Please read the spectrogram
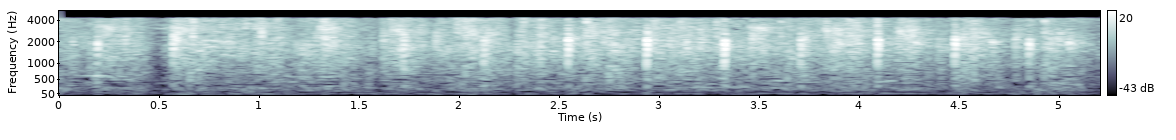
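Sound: audience clapping and applauding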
